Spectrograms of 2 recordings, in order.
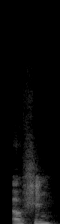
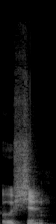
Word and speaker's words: Oisin: say it, but It's ocean or ush-in. Ush-in? Okay, yeah. I heard I think I've heard ush-in, too. But, ocean.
